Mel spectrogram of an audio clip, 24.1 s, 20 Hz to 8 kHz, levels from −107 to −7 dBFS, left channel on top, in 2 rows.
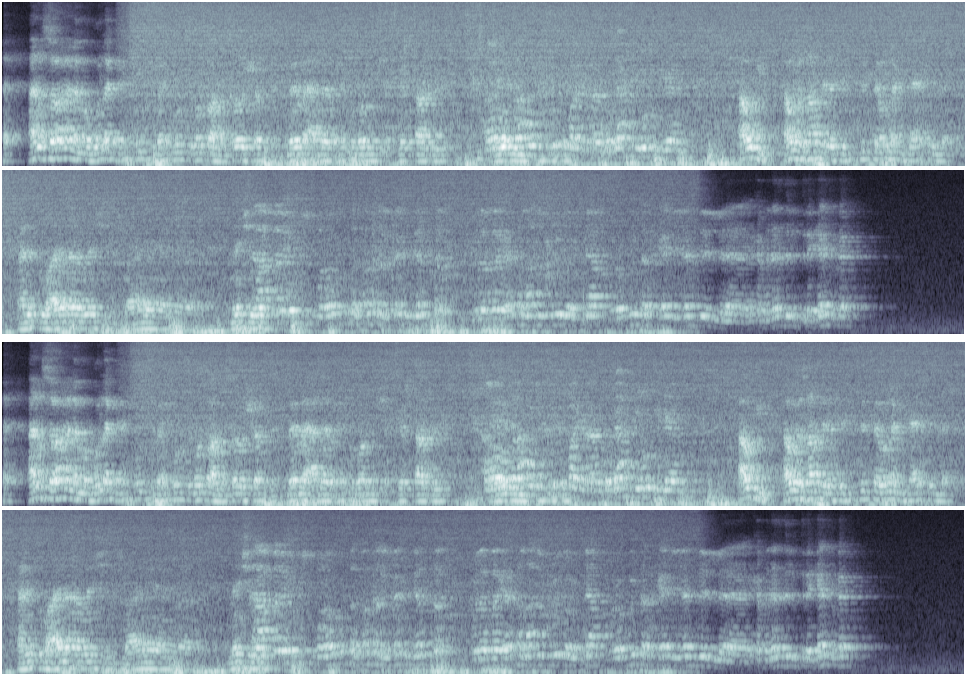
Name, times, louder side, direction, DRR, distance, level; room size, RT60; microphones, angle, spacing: voice 1, 0.0-5.6 6.1-7.1 9.2-11.8 12.2-15.6, left 1 dB, 85° right, -8 dB, 0.9 m, -21 dB
sound 1, 1.4-20.7, left 3 dB, 40° left, 0.4 m, -27 dB
voice 2, 6.0-8.6 10.0-10.2 15.1-17.6 17.9-22.6, equal, 70° right, -5 dB, 1.3 m, -24 dB
3.2 x 3.0 x 2.3 m, 0.89 s
head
